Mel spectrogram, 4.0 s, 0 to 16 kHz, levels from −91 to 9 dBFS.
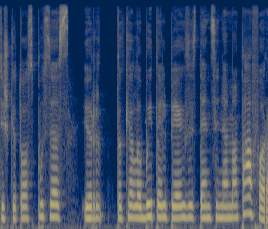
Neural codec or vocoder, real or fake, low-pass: none; real; 14.4 kHz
